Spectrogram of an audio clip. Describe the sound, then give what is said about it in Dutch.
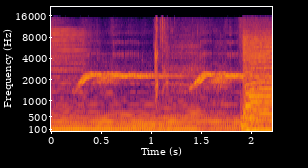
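A person whistles two short phrases over background music. Each phrase slides up to a clear high note and holds it steadily, and the music grows louder near the end. “Even lekker fluiten.”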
